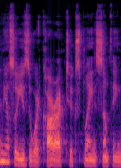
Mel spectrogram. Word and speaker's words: Karak: For example, native Portuguese words never end in a c sound. So to make something like karak easier to pronounce, Brazilian Portuguese often inserts a dummy vowel e. Karaki.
